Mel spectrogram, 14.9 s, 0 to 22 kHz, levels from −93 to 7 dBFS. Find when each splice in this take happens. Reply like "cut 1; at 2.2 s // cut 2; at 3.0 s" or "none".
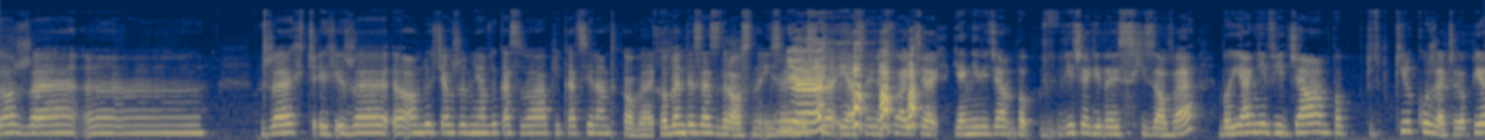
cut 1; at 6.5 s // cut 2; at 9.4 s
